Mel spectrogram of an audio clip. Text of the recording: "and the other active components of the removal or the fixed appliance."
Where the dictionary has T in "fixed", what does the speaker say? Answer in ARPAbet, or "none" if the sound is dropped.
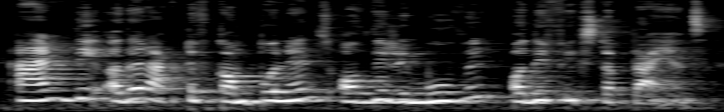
T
